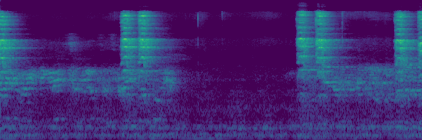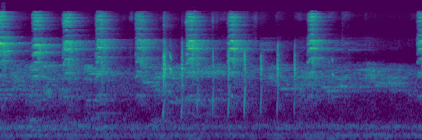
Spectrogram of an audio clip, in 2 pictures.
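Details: Yellow rose-ringed (ringneck) parakeet chicks (Psittacula krameri) give harsh, raspy squawks in short bursts, several per second at times, with a low background hum indoors.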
